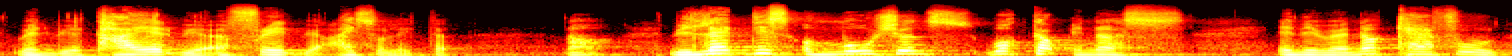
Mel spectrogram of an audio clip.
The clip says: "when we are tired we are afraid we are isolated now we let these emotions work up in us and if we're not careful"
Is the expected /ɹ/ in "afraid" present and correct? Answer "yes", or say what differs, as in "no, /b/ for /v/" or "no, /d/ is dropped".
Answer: yes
